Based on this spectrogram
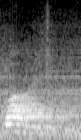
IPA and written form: wɑɪd (wide)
